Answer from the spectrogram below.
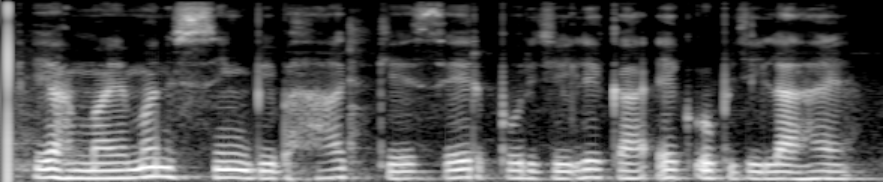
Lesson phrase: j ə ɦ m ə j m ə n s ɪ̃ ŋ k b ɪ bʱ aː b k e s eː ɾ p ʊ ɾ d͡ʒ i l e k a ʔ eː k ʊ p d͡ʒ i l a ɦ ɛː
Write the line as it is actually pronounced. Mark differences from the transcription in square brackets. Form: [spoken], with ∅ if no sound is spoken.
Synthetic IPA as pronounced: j ə ɦ m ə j m ə n s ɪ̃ ŋ [ɡ] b ɪ bʱ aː [ɡ] k e s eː ɾ p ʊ ɾ d͡ʒ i l e k a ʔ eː k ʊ p d͡ʒ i l a ɦ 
